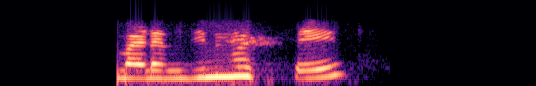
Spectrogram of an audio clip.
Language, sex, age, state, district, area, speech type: Dogri, female, 18-30, Jammu and Kashmir, Samba, rural, conversation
